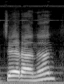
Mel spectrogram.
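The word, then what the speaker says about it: זרע: 째라라고 읽는데요. 요 째라는 창세기 3장 15절에 하나님이 약속한 그 후손, 요게 씨예요.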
